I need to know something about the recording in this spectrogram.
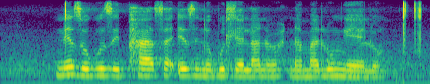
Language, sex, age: Zulu, female, 19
